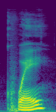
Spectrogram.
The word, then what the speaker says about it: Quay: It's pronounced Quay. Say it with me now. Oh, it's With a bit freaky. Quay. Quay. Not Does anyone key.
